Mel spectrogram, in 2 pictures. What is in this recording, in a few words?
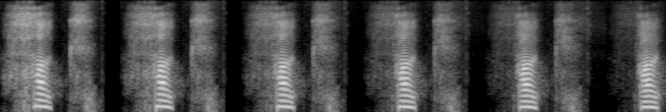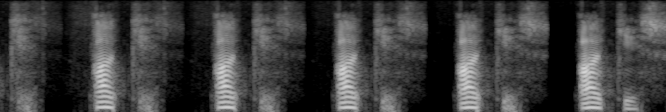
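Proto-Indo-European h2ak to Ancient Greek akis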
